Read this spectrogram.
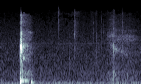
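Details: Productive cough from an adult man who has been coughing, feeling unwell and saw a doctor; the household has flu: a single sharp cough with a brief rattling tail, fitting a cough with phlegm.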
